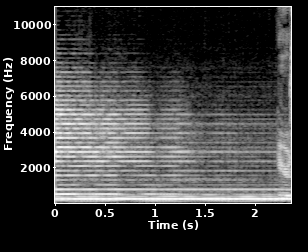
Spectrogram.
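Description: A single sustained C note, the root of a C major 7 chord, rings out with a heavily processed, distorted and reverberant electric tone, holding steady for a couple of seconds alone.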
